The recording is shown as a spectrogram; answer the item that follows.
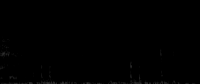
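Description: Faint, irregular keystrokes on a computer keyboard: a few scattered key taps.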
